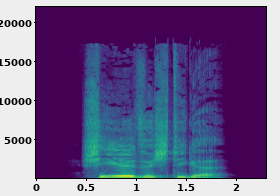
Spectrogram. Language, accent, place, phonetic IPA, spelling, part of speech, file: German, Germany, Berlin, [ˈʃeːlˌzʏçtɪɡə], scheelsüchtige, adjective, De-scheelsüchtige.ogg
- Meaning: inflection of scheelsüchtig: 1. strong/mixed nominative/accusative feminine singular 2. strong nominative/accusative plural 3. weak nominative all-gender singular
